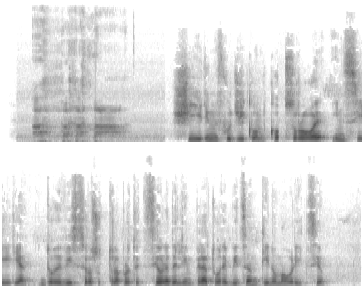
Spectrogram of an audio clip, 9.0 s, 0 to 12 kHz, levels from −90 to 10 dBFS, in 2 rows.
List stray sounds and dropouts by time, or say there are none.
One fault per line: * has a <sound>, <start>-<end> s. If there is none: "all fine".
* has a laugh, 0.4-1.7 s
* has a dropout, 3.5-3.5 s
